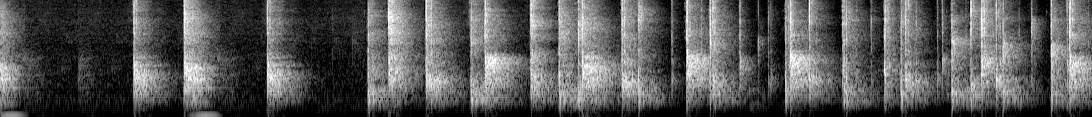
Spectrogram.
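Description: A few people clapping their hands: slow single claps about a second apart at first, quickening after a couple of seconds into a steady run of claps several a second.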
